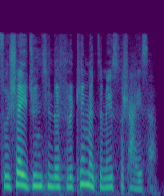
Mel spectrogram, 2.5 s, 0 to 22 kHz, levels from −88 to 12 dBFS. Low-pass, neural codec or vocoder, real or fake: 10.8 kHz; codec, 16 kHz in and 24 kHz out, 0.4 kbps, LongCat-Audio-Codec, two codebook decoder; fake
